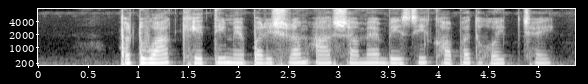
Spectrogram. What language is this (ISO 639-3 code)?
mai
